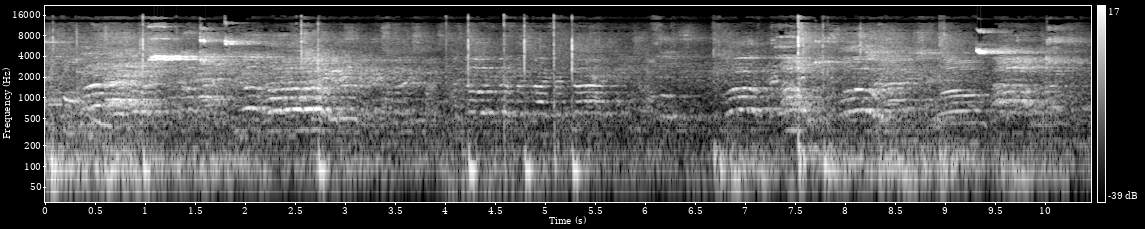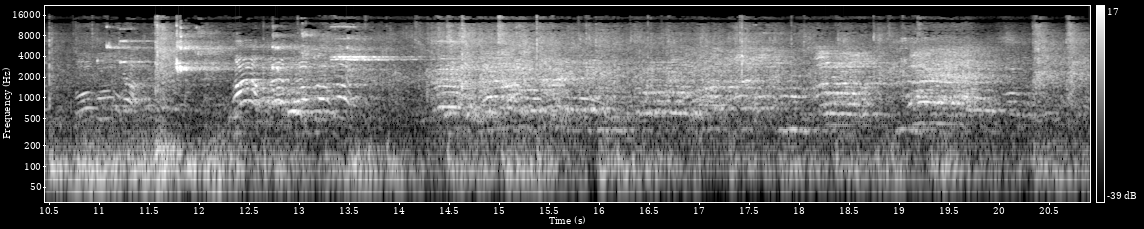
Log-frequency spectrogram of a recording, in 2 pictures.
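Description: Volleyball being played in a gym: several sharp hits and bounces of the ball, echoing in the hall, over near-constant shouting and chatter from players and spectators.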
